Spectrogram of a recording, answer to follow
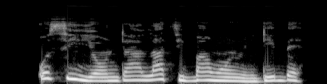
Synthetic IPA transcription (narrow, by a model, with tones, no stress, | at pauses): o˦si˦˨jɔ˨n̩˦da˦la˦ti˧ba˦w̃ɔ̃˧ɾ̃ĩ˨de˨˦bɛ˦˨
